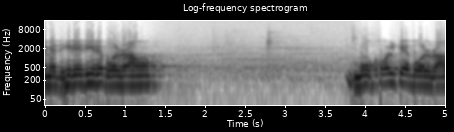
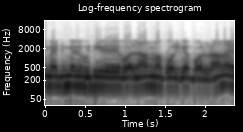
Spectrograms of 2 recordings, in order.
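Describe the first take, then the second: First: It is spoken slowly and clearly, mouth open. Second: It is spoken quickly and mumbled, hard to understand. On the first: The speaker calls it right. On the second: The speaker calls it wrong. "ना कि"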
